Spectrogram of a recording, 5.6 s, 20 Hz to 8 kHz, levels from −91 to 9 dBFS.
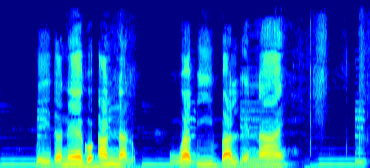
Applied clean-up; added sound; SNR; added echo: none; Electric guitar; 16 dB; none.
